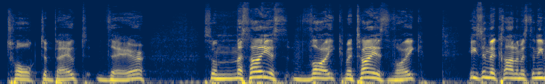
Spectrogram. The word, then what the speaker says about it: Weik: They said Weik. It's spelled W-E-I-K.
